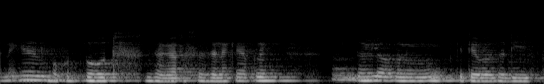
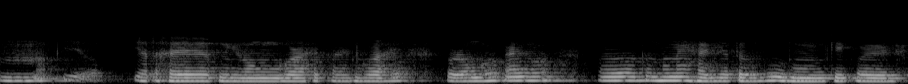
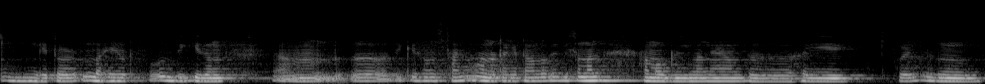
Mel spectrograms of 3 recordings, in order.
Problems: echo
